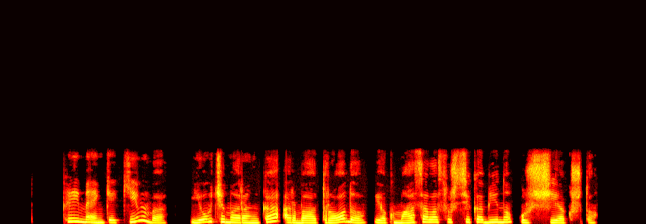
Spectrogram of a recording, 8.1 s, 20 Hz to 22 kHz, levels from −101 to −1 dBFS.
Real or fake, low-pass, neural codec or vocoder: real; 7.2 kHz; none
